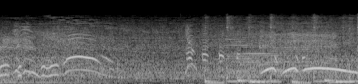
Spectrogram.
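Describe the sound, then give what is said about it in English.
Sounds from the kart racing video game Diddy Kong Racing: a buzzing engine drone that steps up and down in pitch, with squealing, whistle-like swoops arcing up and down over a busy, fairly loud mix. “Diddy Kong Racing. Really, really good.”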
